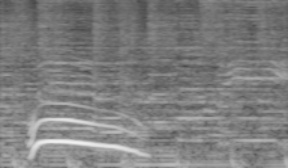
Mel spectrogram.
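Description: A man's loud hooting "ooh" of excitement, shooting up in pitch and then sliding slowly down over about a second, over pop music playing underneath.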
